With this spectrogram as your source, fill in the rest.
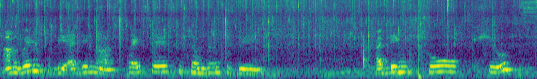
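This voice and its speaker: A woman's voice: a little high, a little slow, very noisy. A woman vlogging from her home kitchen, chatting to her viewers as she cooks. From Kenya. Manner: chatty, talks to viewers while cooking. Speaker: cooking vlogger. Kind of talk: casual cooking narration.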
